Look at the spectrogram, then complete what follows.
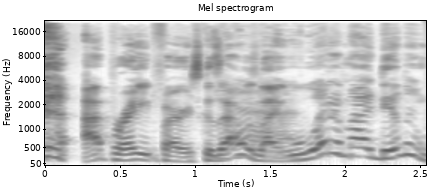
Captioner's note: laughs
